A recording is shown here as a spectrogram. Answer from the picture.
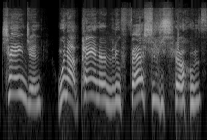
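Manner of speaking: high, indignant mock scoff; hammed-up outraged boss; Baby Billy outrage. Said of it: "he said".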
